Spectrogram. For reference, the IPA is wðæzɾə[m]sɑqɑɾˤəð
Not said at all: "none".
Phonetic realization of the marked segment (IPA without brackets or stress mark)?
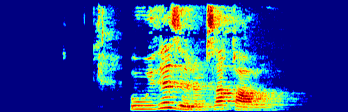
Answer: m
